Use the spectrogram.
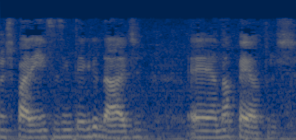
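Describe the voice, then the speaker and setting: Noticeable background noise, audible room echo, and a woman's voice. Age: 30s. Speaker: election candidate, internal auditor. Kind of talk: live-stream panel presentation. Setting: online live stream. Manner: halting, many filler hesitations.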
